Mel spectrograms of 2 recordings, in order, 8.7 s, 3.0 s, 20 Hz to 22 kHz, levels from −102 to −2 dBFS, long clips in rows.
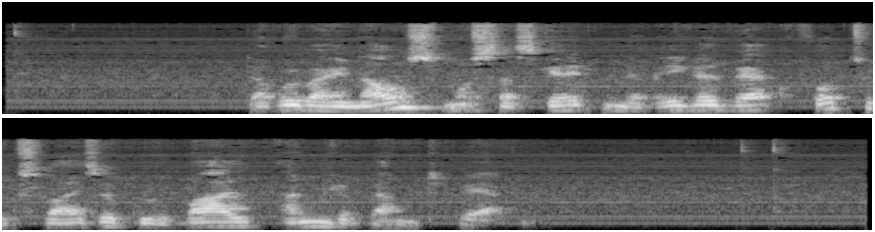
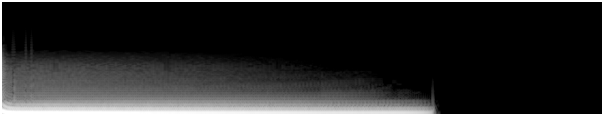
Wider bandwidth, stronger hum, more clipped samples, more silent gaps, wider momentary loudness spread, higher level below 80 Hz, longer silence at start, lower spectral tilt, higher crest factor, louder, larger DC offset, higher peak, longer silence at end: first, 11.5 kHz vs 0.5 kHz; neither; second, under 0.1% vs 0.3%; neither; about the same, 13 LU vs 14 LU; second, -64 dBFS vs -8 dBFS; first, 1.25 s vs 0 s; second, -4 dB/octave vs -15.5 dB/octave; first, 20 dB vs 8 dB; second, -20 LUFS vs -11 LUFS; neither; about the same, -2 dBFS vs 0 dBFS; second, 0.45 s vs 0.85 s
